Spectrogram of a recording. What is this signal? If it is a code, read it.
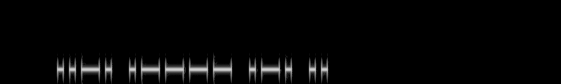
Morse code, heard as a keyed tone, about 20 wpm, 700 Hz. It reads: F1RI
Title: DXCC-100 Call Signs - 4 Characters - 20wpm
